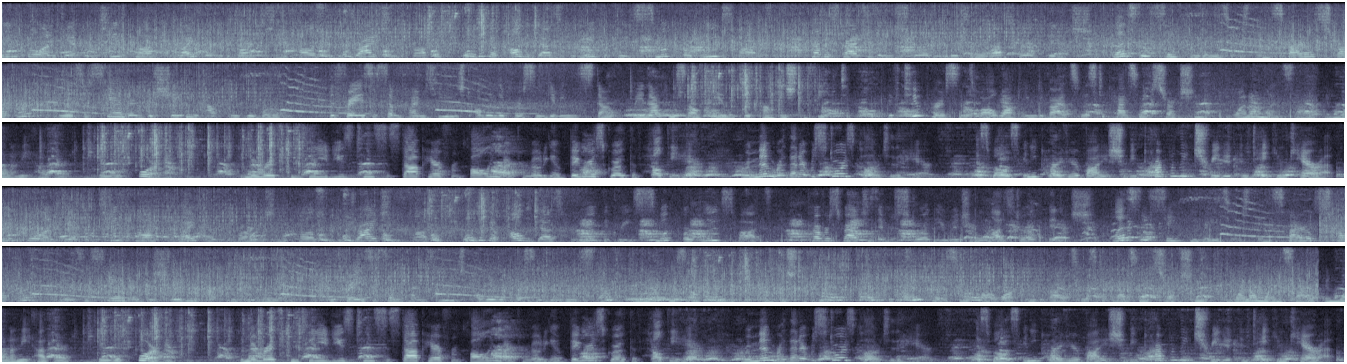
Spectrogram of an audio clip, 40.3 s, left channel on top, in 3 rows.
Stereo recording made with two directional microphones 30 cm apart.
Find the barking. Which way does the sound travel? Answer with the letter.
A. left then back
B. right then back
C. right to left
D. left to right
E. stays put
E.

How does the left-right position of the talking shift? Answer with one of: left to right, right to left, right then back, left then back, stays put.
right then back.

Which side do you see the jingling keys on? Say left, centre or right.
left.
